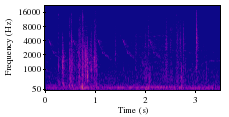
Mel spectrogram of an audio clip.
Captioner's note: birds chirping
